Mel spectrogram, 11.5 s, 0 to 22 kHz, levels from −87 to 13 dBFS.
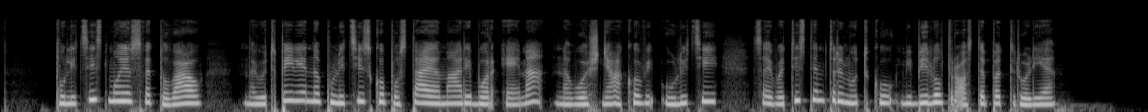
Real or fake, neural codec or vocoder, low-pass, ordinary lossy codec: fake; codec, 24 kHz, 0.9 kbps, WavTokenizer, medium speech release version 1; none; none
